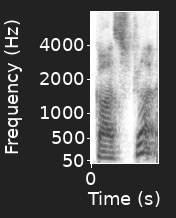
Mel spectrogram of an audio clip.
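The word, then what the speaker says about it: Dijkstra: named as a dig castra and J is silent in speaking so it is called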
